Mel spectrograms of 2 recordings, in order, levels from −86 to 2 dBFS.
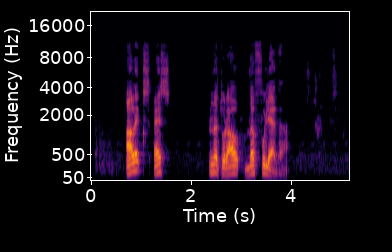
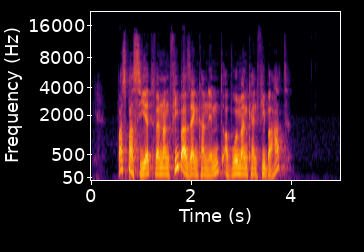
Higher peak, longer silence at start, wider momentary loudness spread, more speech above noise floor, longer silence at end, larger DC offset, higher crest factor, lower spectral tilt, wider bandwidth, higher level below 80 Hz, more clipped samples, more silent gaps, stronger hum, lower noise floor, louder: second, -10 dBFS vs -2 dBFS; first, 0.7 s vs 0.55 s; first, 12 LU vs 8 LU; about the same, 52 dB vs 55 dB; first, 1.35 s vs 1.1 s; neither; about the same, 20 dB vs 16 dB; about the same, -5 dB/octave vs -6 dB/octave; second, 11.5 kHz vs 14 kHz; second, -82 dBFS vs -48 dBFS; neither; neither; neither; first, -80 dBFS vs -71 dBFS; second, -28 LUFS vs -17 LUFS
